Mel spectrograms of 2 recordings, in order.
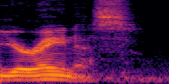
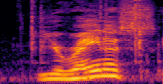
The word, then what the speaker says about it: Uranus: Okay, so Uranus is Uranus until you're like 8 years old. Then thereon, it's Uranus. So it's a very elementary school way to pronounce the word, especially since in the original Greek, it's spelled with an O. It's Uranus. Uranus, so not Uranus.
